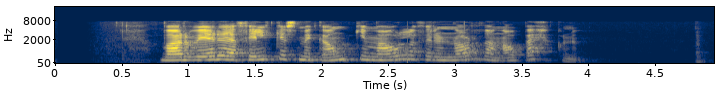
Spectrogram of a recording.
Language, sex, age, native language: Icelandic, female, 30-39, Icelandic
